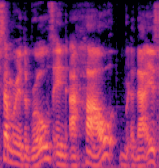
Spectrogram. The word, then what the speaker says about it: Ahau: So to give a brief summary of the rules, in Ahau, that is how you pronounce it, I have checked the rule book,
